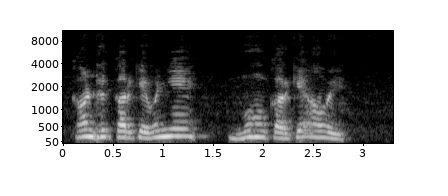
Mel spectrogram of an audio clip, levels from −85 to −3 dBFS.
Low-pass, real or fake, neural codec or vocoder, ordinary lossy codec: 9.9 kHz; real; none; Opus, 64 kbps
